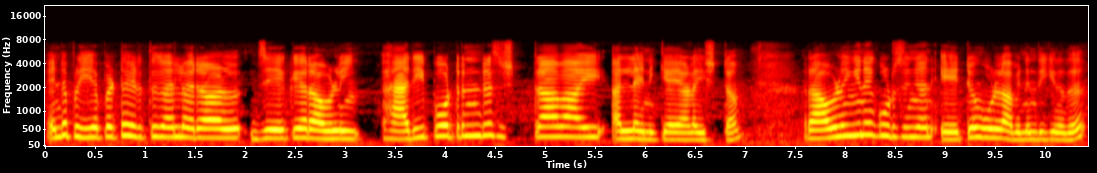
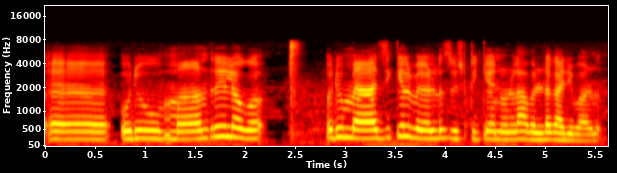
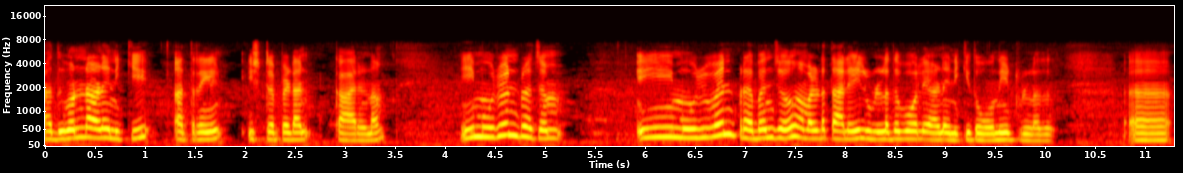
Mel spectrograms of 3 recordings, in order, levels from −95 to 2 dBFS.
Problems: constant background noise, low volume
